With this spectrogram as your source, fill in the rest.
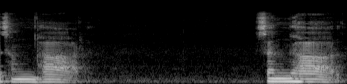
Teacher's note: जब हमारे पास ह उपस्थित रहेगा तब हम अनुस्वार का उच्चारण अंग के समान करेंगे, जैसा कि क वर्ग में कर रहे थे, जैसे संघार, संघार।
